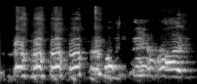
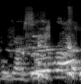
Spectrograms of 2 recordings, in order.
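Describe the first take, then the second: First: Laughing. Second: Said in the usual way. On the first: Real, not acted. Repeats question, laughing.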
